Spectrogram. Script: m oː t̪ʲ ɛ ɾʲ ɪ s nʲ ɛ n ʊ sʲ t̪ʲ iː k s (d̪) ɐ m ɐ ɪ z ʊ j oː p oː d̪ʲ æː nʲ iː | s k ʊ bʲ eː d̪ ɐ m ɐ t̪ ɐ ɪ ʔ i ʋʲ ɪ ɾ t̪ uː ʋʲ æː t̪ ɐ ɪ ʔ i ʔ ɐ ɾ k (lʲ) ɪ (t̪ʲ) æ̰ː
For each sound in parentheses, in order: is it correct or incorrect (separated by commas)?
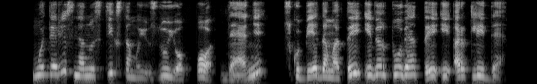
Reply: incorrect, correct, incorrect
